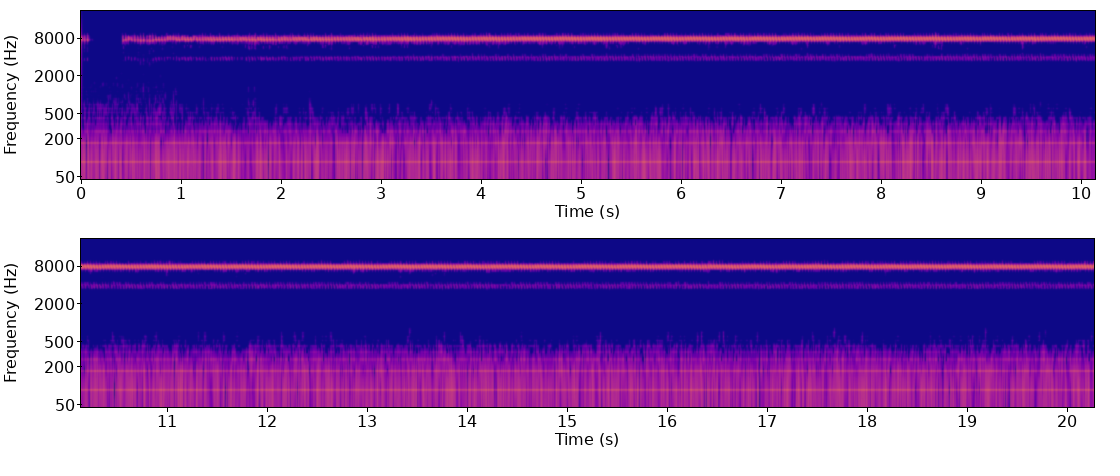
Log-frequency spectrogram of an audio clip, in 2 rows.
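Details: Song of a white-whiskered bell cricket from the National Institute of Biological Resources, 2020. After a brief silent start, a shrill, pure, continuous high trill sets in and rings on without pause for about twenty seconds over faint low rumble.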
